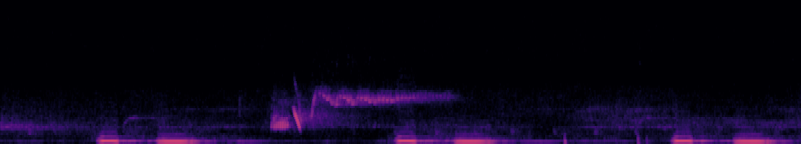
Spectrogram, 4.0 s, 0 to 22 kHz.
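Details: Forest-dwelling Common Cuckoo in Poland's Wielkopolski National Park, 1990 recording: three clear low cu-coo pairs, each falling from the first note to the second, with a sharp high song thrush note rising between them.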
